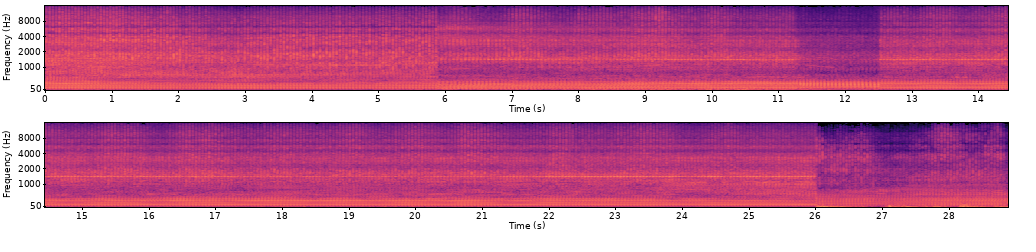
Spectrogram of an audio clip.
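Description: Two-wheel walking tractor's single-cylinder diesel engine running steadily under load as it hauls a loaded trailer. Its tone shifts abruptly a few times.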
